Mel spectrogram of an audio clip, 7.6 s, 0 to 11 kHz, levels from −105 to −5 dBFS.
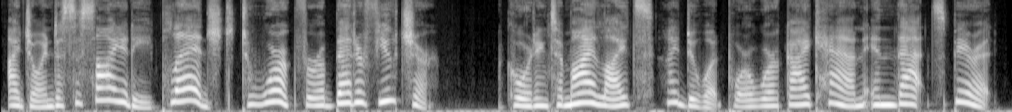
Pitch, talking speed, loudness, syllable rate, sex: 235 Hz, 200 wpm, -17 LUFS, 5.1 syllables/s, female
